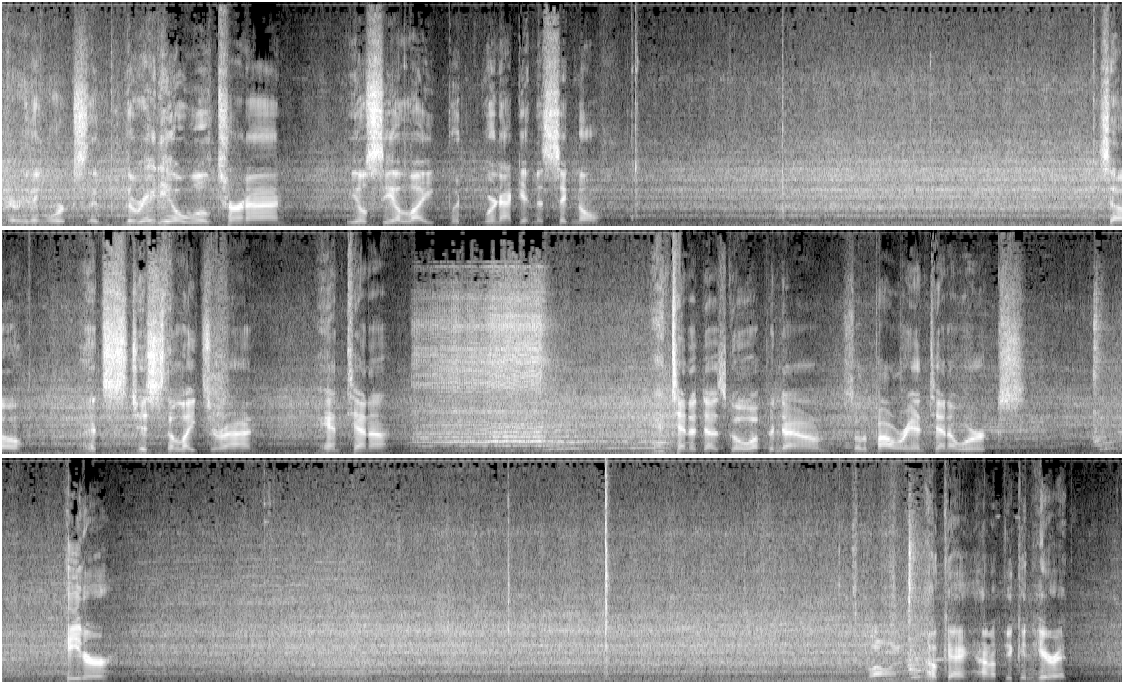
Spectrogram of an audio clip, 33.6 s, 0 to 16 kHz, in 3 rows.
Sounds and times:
Speech: 0.0s - 2.9s, 3.5s - 6.0s, 11.0s - 11.4s, 12.0s - 13.8s, 14.4s - 15.1s, 17.7s - 21.4s, 31.0s - 33.1s.

